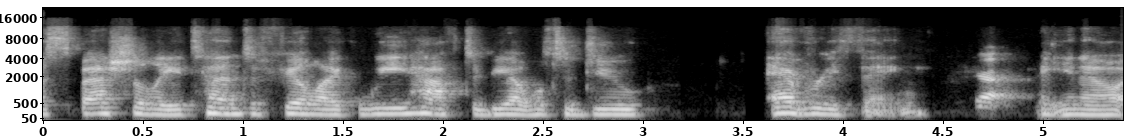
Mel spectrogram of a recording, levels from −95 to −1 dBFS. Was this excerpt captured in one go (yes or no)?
yes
